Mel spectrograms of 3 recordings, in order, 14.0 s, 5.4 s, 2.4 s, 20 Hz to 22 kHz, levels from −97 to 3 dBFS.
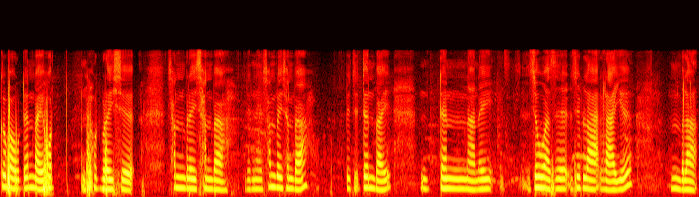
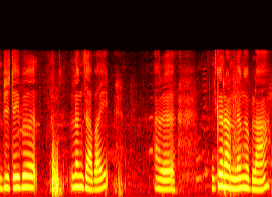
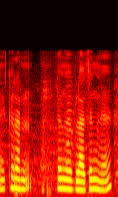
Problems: none marked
